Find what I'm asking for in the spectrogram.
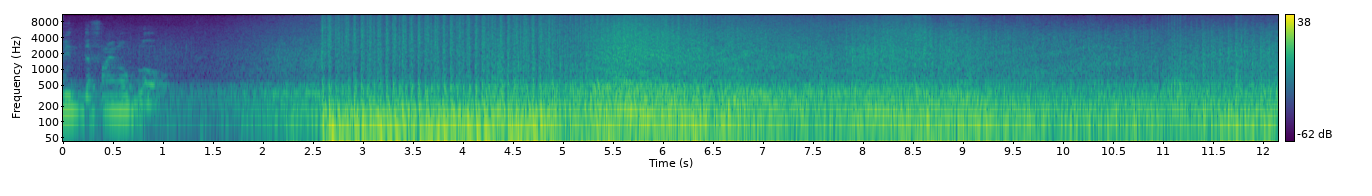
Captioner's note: engines, machine guns, flying sounds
